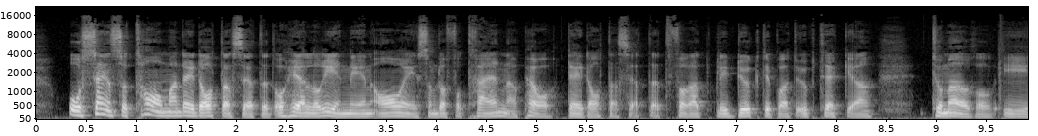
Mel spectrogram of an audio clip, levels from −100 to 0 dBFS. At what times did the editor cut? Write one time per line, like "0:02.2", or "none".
none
